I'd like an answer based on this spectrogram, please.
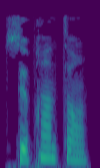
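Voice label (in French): "ce printemps", French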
